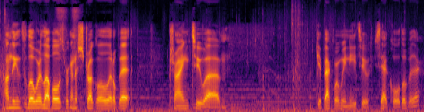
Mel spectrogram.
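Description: A man giving casual video game commentary as a roleplay host, halting as he thinks aloud. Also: low-pitched, fairly even intonation, lo-fi sound. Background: game music.

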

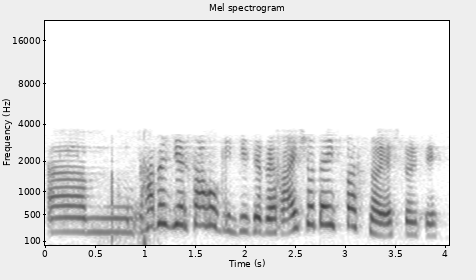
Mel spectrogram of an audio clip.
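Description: A woman with a fairly high voice speaks as a non-native telephone sales agent. Her pitch is formal and halting, heard through a narrow, tinny phone line. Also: lively intonation. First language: not German. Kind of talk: sales pitch on a cold call.

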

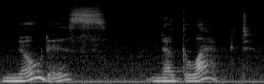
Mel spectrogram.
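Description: A woman's voice: low-pitched, big pitch swings, very slow, mellow, a little hiss or hum. A middle-aged woman librarian reading a picture book aloud to children, word by word, with teacherly emphasis, recorded close on a webcam in a small library room. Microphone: webcam or phone close up at arm's length.

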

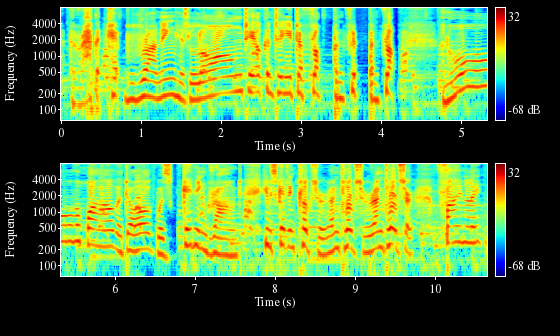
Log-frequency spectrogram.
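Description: A woman telling a children's story with dramatic, emphatic expression, as a podcast host. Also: medium pitch.

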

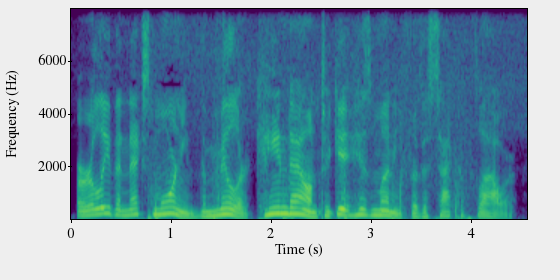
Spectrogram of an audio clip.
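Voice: mid-range voice, sing-song, moderate pace. A narrator reading a scripted storybook tale in an audio drama.

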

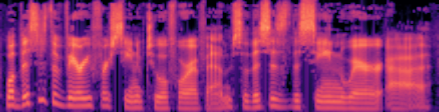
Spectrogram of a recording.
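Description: A woman's voice: on the low side, vocal fry, a bit bright, dry recording. Chatty Canadian woman in a dry studio. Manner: chatty, upbeat, quick to laugh. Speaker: theatre producer, interview guest. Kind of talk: conversational radio interview. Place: radio studio.

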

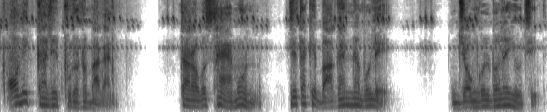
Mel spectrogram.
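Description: A man playing a proud, plucky traveller who narrates his own ghost story with expressive, deliberate delivery. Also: fairly low pitch, slight background noise. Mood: suspenseful. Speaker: first-person narrator. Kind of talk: dramatic audio story narration.

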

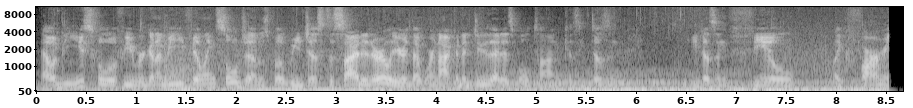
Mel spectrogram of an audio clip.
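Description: A man's voice: mid-range voice, fairly even intonation, brisk, noisy background. A man in his thirties doing casual, profane, slangy live commentary while he plays a game. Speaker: game streamer. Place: small room at home. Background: game music.

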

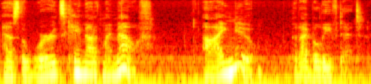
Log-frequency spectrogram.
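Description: Lady doing a kids storybook read-aloud, takes her time, hushed bits, faint room noise. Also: sits low, expressive. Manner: measured, dramatic pauses, hushed breathy emphasis. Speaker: storyteller reading a picture book aloud. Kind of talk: expressive read-aloud for children. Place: indoor room at home.

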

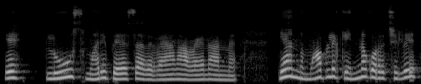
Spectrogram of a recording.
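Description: A woman's voice: sits high, fairly quick, lightly acted. A woman with a southern Tamil Nadu accent playing a worried, practical friend of a bride, coaxing and admonishing in a family drama. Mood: firm coaxing. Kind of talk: village family drama acting.

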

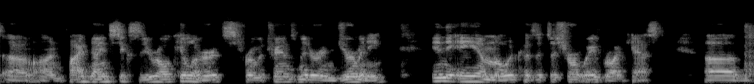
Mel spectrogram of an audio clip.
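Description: An older American man giving an informal presentation and answering questions in a halting, hesitant way over a video call. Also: fairly low pitch, fairly bright tone, breathy edge. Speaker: presenter, radio show producer. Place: small home office with bookshelves, indoors. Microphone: computer mic on a video call. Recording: dull lo-fi video call audio.

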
